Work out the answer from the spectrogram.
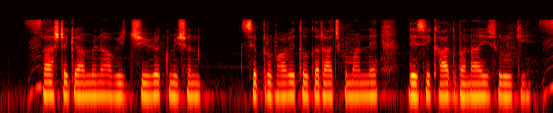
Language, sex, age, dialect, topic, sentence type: Hindi, male, 18-24, Hindustani Malvi Khadi Boli, banking, statement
